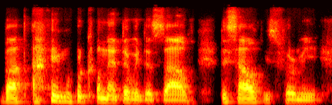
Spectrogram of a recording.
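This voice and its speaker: Italian guy, strong accent, middle-aged, talks with real passion, animated. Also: medium pitch, moderate pace, breathy edge. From Italy. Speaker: artist and tarot creator. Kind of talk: casual conversation. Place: London.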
